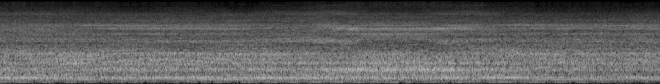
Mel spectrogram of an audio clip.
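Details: Hoover Elite 600 upright vacuum rebuilt with a new 7 amp motor and a retrofit 20-blade fan from 12 amp models: even, steady whoosh with no grinding, rattling or surging; runs smooth, fairly quiet, almost like the original 6 amp.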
